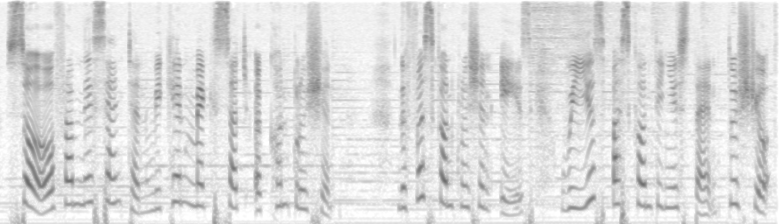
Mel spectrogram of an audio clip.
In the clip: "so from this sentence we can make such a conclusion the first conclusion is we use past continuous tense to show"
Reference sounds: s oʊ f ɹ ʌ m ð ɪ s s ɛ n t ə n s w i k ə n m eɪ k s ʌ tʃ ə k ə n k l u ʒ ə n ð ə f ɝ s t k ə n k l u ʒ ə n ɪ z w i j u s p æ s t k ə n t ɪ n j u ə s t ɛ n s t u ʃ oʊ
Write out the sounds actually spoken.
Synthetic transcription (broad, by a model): s oʊ f ɹ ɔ m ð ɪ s s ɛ n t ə n w i k ə n m eɪ k s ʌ tʃ ə k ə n k l u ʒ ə n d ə f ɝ s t k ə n k l u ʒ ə n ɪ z w i j u s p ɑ s k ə n t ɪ n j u s t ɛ n t u ʃ oʊ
